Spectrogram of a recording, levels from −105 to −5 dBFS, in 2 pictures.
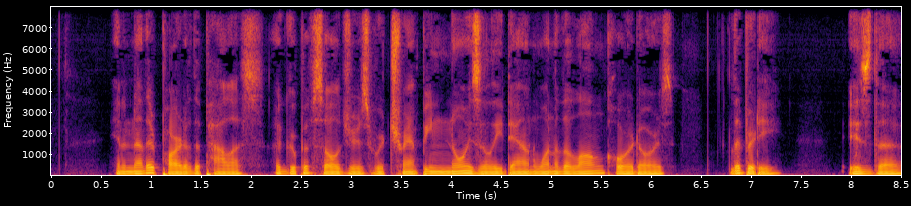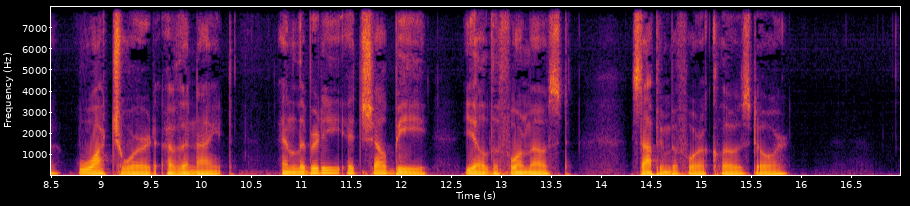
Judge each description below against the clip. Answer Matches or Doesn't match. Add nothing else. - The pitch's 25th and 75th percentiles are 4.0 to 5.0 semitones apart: Doesn't match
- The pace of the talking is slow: Doesn't match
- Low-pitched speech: Matches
